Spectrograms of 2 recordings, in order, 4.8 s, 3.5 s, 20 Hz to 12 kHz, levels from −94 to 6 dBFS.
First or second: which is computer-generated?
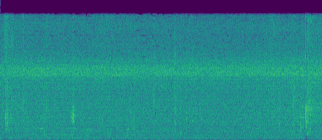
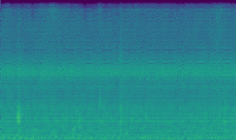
second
